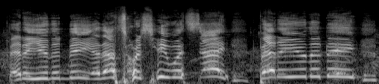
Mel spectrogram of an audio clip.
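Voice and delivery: high, loud imitation of the blanket lady; gleeful mock shout. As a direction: yell it out, hamming up her line. Lady throwing blankets, repeated louder.

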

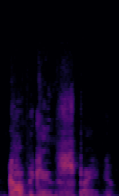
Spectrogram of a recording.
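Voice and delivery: hushed whisper. Real, not acted. Pastor telling how God finally spoke, whispered. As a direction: breathe it out in awe.

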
